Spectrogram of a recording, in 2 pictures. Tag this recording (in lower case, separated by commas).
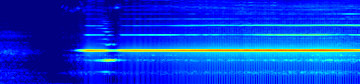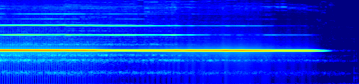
musical instrument, music, wind instrument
